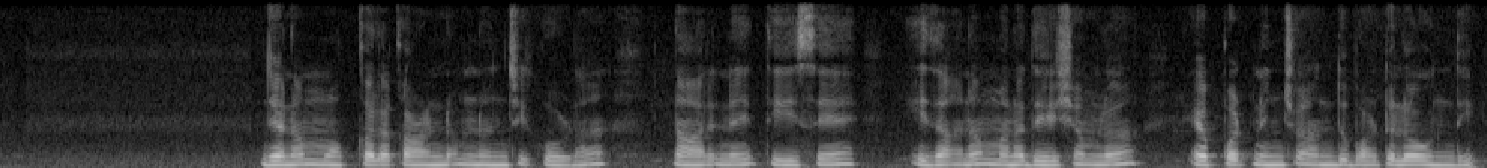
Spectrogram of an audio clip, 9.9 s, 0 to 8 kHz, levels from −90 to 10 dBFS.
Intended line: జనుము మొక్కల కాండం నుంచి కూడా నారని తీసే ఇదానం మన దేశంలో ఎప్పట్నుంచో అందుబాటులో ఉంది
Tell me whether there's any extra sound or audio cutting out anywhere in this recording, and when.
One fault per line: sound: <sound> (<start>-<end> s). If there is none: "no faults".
no faults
